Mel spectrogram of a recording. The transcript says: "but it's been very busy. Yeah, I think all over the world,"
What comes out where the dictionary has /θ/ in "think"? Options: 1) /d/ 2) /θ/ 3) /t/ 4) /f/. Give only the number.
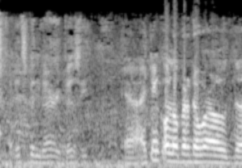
3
